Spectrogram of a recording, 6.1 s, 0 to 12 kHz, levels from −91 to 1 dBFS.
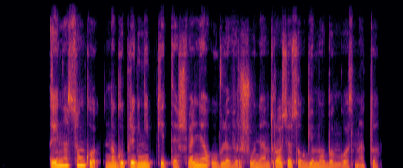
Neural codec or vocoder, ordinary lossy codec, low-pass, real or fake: none; Opus, 32 kbps; 10.8 kHz; real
